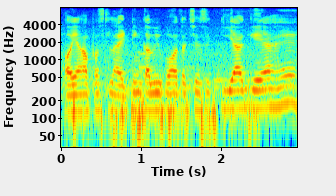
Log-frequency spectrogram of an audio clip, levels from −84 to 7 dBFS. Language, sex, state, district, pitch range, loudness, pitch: Hindi, male, Madhya Pradesh, Katni, 130-150 Hz, -16 LUFS, 135 Hz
